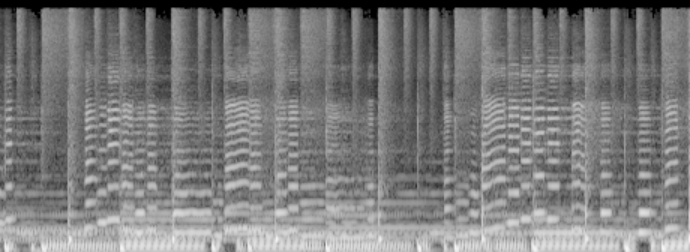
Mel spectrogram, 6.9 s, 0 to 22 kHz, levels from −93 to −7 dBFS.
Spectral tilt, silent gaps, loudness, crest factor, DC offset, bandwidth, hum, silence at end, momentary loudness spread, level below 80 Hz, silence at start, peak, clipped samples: -5 dB/octave; none; -19 LUFS; 14 dB; under 0.1%; 19.5 kHz; none; 0 s; 4 LU; -24 dBFS; 0 s; -4 dBFS; under 0.1%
